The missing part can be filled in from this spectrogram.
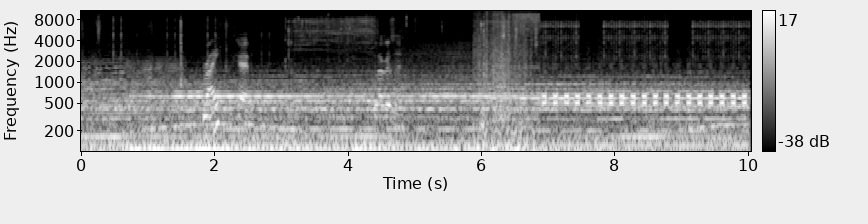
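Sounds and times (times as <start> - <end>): low electronic rumble: 0.0 - 10.0
pulsing electronic tone: 5.7 - 10.0.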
